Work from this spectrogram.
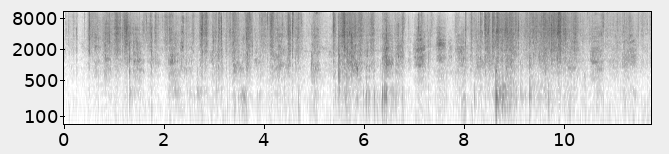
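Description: Pit bull dogs tussle over a tire outdoors, with scuffling, thuds, panting and gravel scrapes in irregular bursts close by, and no voices heard.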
